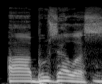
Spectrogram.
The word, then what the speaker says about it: Buzelis: Buzelis.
